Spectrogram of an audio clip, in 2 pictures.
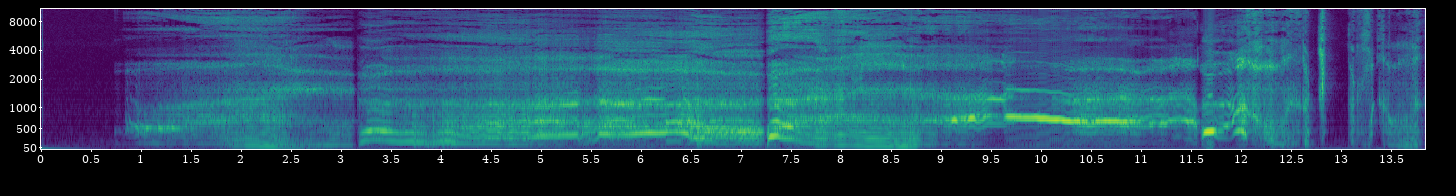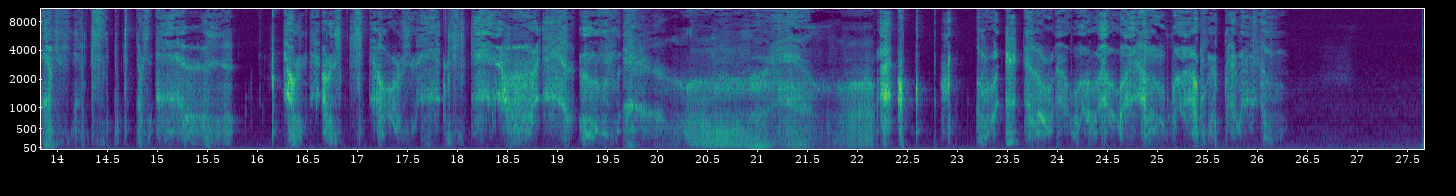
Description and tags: I love to hear whats done with it. Only my voice was used. No effects.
